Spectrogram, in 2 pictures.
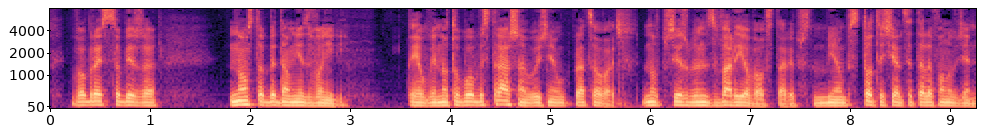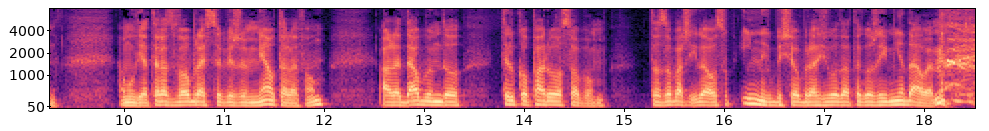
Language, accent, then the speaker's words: Polish; Jelenia Góra, Lower Silesian Voivodeship, Poland; Ponieważ jestem z Jeleniej Góry, to jest tylko 600 kilometrów od Monachium. Miałem być u mojej mamy, w moim rodzinnym domu.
